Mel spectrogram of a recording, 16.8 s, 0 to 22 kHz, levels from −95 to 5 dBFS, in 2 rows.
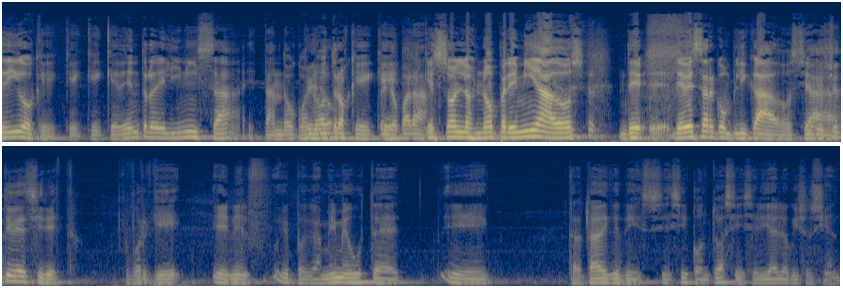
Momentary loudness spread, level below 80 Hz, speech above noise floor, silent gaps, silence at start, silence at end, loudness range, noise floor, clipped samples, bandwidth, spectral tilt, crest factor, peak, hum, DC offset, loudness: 19 LU; -60 dBFS; 35 dB; none; 0 s; 0 s; 15 LU; -62 dBFS; under 0.1%; 16 kHz; -5.5 dB/octave; 20 dB; -8 dBFS; none; under 0.1%; -26 LUFS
